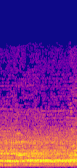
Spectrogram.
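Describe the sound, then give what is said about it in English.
A football crowd at a match rumbles with a steady, restless roar of many voices, a dense murmur with scattered shouts, holding at a constant loud level throughout, uneasy as the opposing team is given too much time and passes the ball at will. “Dear listeners, you can hear the unrest it's causing around me in the crowd.”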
